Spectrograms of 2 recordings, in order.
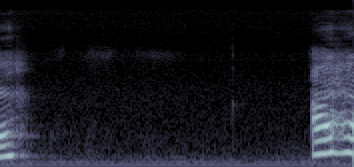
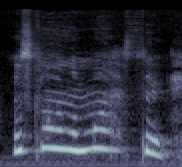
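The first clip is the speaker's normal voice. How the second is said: higher, bright call to go; eager suggestion; 8 semitones higher, faster than usual. Retold or imitated. Kid urging mom toward the ride, excited high voice. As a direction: pitch it up, keen to ride. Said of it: "I'm like".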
